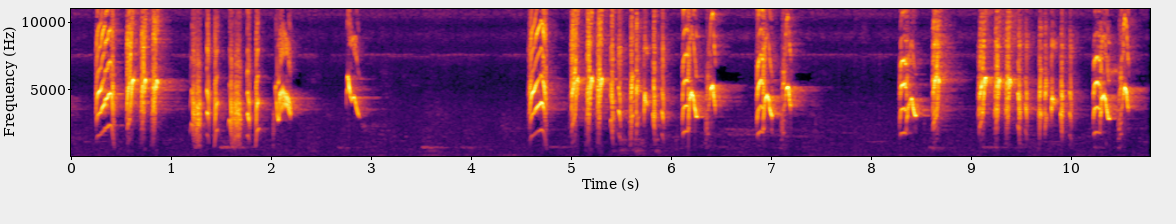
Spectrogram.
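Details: Long-tailed shrike singing energetically, played as a lure to get other shrikes singing: bursts of rapid, scratchy chattering notes separated by short silences, with a few quick whistled phrases mixed in.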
